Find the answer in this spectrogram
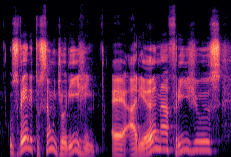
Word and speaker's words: vênetos: eu falei para vocês, os próprios gregos lá da antiguidade, no tempo da guerra de Troia, já chamavam eles de ênetos. Só que o grego antigo não pronunciava a letra V, assim como o latim, né? Então, na verdade, eram vênetos, tá bom?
